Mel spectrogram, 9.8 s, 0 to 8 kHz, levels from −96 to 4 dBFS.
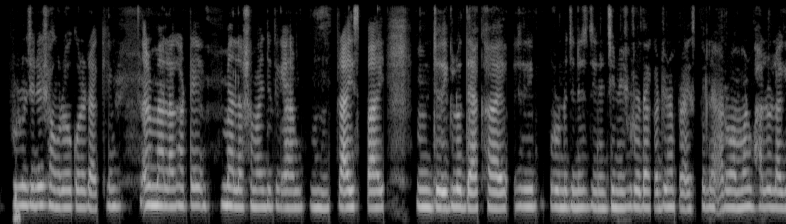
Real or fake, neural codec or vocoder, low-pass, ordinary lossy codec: real; none; 7.2 kHz; none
